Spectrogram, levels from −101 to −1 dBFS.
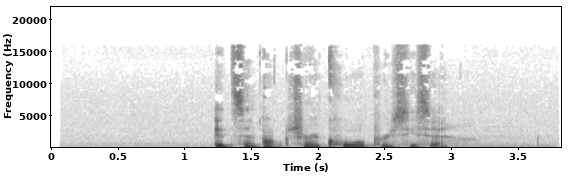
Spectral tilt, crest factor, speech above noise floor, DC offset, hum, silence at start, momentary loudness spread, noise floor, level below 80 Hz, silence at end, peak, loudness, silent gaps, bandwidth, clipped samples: -4.5 dB/octave; 22 dB; 34 dB; under 0.1%; none; 1.25 s; 7 LU; -71 dBFS; -86 dBFS; 0.85 s; -18 dBFS; -37 LUFS; none; 16 kHz; under 0.1%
